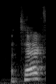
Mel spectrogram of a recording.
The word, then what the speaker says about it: ATT&CK: against them there's several attack Frameworks that we might use one of them is the miter attack framework it's the miter ATT and CK which is usually just pronounced as attack has 14 different techniques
